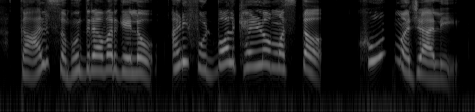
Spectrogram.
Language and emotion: Marathi, happy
